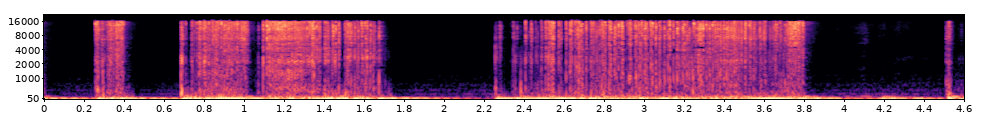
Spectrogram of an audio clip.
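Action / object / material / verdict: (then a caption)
scrape / wooden hairbrush with bristles / wood / none. Fingertips and nails rub and scratch the bristles and wooden body of a light, small, solid wooden hairbrush held close to the mic. The result is a series of dry, bristly scraping bursts, with two longer sustained passages of scratching, over a heavy low rumble.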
